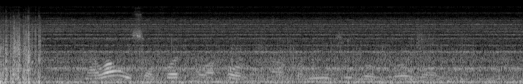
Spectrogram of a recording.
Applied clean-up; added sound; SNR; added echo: none; Tick / Hiss / Explosion / Fire; -3 dB; none.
